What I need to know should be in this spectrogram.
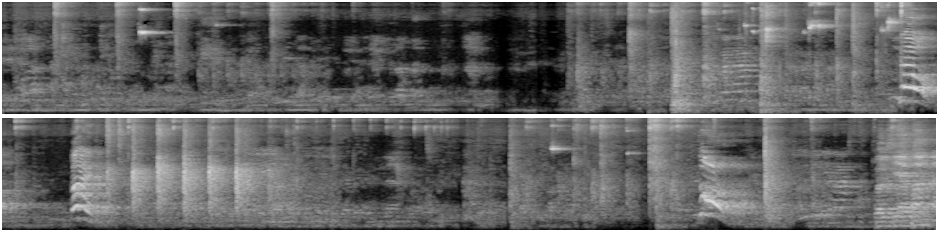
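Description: A ping-pong ball clicks back and forth off paddles and a table in a quick rally.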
